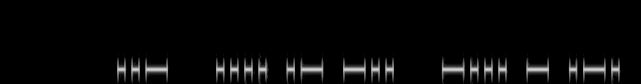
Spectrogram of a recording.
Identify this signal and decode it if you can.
Morse code, heard as a keyed tone, about 17 wpm, 700 Hz. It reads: U HAD BTR
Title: Sentences from Top 400 Words and Abbreviations 17wpm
